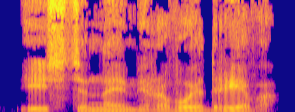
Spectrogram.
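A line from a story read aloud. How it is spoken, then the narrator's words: Unintelligible muttering. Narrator (Russian): пробормотал Один нечто непонятное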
